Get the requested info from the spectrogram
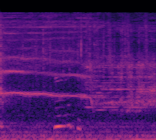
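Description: Musical Halloween greeting card's sound chip playing through its tiny speaker as the card is opened: a long held high note that drops to a lower note about two-thirds of the way through.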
